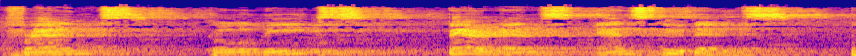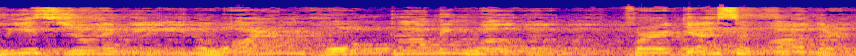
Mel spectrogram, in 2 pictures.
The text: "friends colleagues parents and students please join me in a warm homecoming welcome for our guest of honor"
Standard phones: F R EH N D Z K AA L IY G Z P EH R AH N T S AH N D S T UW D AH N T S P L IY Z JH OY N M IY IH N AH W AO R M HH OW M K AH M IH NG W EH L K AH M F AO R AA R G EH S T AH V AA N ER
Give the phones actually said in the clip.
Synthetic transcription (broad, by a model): F R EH N D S K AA L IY G S P EH R AH N T S AH N D S T UW D AH N T S P L IY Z JH OY N M IY IH N AH W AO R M HH OW M K AH M IH NG W EH L K AH M F AO R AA G EH S T AH V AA N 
